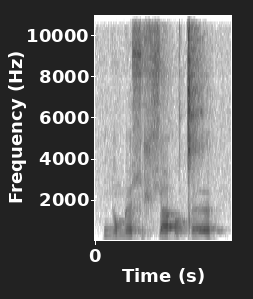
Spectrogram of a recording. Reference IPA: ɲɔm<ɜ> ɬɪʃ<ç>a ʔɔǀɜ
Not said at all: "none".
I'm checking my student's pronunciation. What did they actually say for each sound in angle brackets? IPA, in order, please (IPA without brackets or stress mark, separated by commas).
ɜ, ç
